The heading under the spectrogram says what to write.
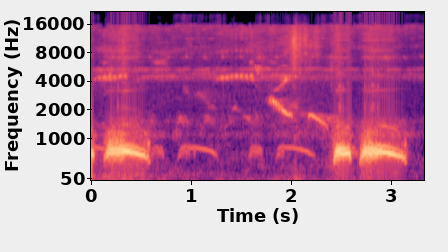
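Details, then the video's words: Spotted dove used as a lure for trapping birds: loud, husky low coo, softer distant coos and a descending thin whistle from another bird, then another short-long pair of coos. "Tiếng chim cu gáy mồi kích bổi đá lụp"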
